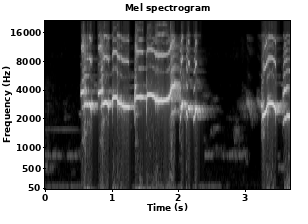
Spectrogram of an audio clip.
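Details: Kacer, the Oriental magpie-robin, calls to its companion in loud bright whistled phrases. Rapid warbling notes run unbroken for nearly two seconds, break off briefly, then a further burst of ringing whistles follows.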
